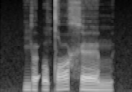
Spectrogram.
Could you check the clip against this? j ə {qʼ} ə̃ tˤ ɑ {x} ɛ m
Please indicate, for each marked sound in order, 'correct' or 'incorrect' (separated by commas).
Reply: incorrect, correct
